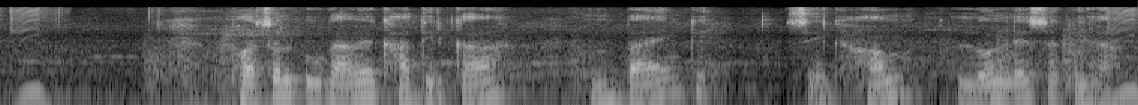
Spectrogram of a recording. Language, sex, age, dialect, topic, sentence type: Bhojpuri, male, 18-24, Southern / Standard, agriculture, question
